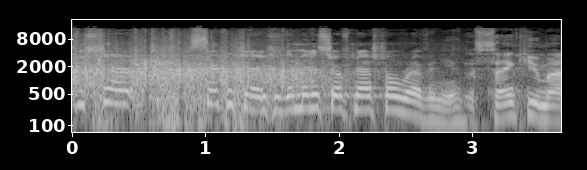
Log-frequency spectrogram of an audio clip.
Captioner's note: some Applause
